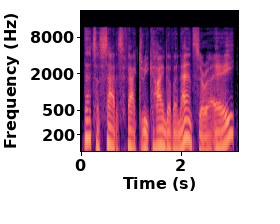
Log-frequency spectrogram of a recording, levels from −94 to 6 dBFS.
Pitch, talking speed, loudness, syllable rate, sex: 120 Hz, 150 wpm, -19 LUFS, 4.5 syllables/s, male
